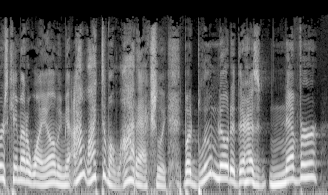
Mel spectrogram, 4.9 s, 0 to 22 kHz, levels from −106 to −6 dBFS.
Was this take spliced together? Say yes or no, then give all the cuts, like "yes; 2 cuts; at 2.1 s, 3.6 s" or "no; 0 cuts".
yes; 1 cut; at 2.7 s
